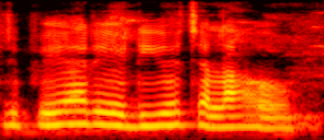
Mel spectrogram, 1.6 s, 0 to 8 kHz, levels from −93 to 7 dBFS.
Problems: background sounds at intervals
